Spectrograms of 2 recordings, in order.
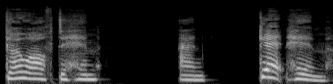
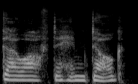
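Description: First: Said in the usual way. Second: Very soft, low order to the dog; girl softly setting her dog on the peddler; quiet command. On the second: A narrator's reading. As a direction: murmur it down to the dog. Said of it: "she said".

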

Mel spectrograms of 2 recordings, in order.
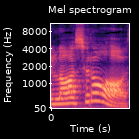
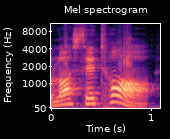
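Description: First: "lost it all" with the t of "it" softened to a light d; voiced t. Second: "lost it all" louder, with a hard aspirated t before "all"; wrong unvoiced t. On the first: Teacher gives learners the model to repeat, softened linked t. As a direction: link "it all" with a quick flapped d sound. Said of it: "最后注意那个t还有浊化". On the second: Teacher warns learners against this awkward reading, hard t. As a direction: punch a crisp "t" into "it all", like "tall". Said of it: "不要读lost it all". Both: Shown as a demonstration.

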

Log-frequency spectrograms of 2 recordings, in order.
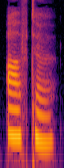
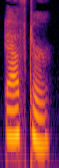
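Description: First: "after" in a British accent, long back AH, no R; British pronunciation. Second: "after" in an American accent, flat A as in cat; American pronunciation. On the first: Teacher repeats a review word for learners, British accent. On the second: Teacher gives learners the other pronunciation, American accent. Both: Shown as a demonstration. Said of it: "美式发音读作after".

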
